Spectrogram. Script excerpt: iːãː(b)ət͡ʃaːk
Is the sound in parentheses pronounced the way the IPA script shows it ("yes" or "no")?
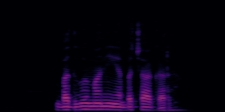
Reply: yes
